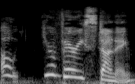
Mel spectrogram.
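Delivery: sincere, genuine, honestly meant tone. Showing how a harmless compliment sounds: genuine complimenting tone. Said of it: "See that tone?".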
